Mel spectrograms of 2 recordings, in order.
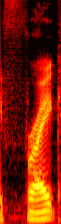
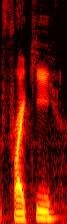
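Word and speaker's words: Phrike: I think it's supposed to be Frike, not Frikey, but people pronounce it a little bit differently.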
